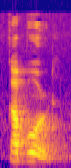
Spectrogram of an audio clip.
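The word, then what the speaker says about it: cupboard: कप बोर्ड नहीं बोलेंगे, P silent है, कबोर्ड, कबोर्ड।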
